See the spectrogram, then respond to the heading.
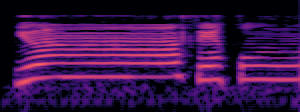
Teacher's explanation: Hukum ikhfa berlaku apabila nun mati bertemu dengan fa. Bacaannya perlu dengung. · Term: ikhfa hakiki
